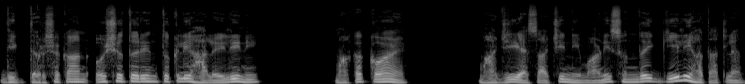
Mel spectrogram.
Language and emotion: Goan Konkani, sad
